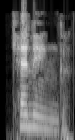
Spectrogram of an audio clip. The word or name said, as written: kenning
